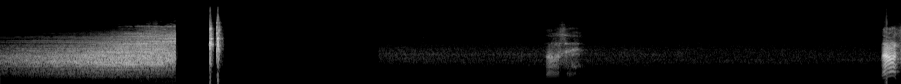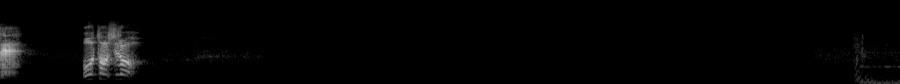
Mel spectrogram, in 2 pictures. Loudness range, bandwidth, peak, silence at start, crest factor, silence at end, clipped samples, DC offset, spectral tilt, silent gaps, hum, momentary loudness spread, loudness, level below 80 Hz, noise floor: 22 LU; 15 kHz; 0 dBFS; 0 s; 28 dB; 7.65 s; under 0.1%; under 0.1%; 3.5 dB/octave; 1.78-2.09 s, 2.25-3.77 s; none; 22 LU; -18 LUFS; -76 dBFS; -66 dBFS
